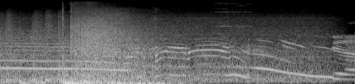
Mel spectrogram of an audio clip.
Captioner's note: announcers cheer; explosion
